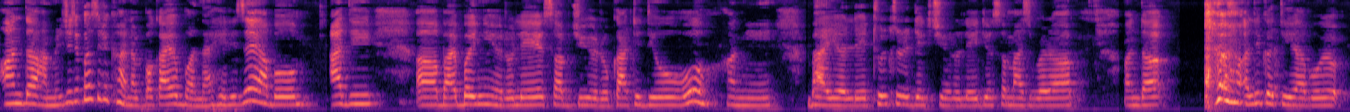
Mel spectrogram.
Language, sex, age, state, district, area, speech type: Nepali, female, 18-30, West Bengal, Darjeeling, rural, spontaneous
